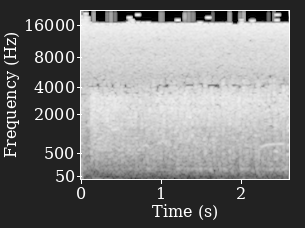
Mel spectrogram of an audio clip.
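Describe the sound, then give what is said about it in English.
A horse and rider jump into water, and others follow, making a loud, steady churning rush of spray that continues without pause for the whole moment, with no voices. “Jumped into the water. So do the others.”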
